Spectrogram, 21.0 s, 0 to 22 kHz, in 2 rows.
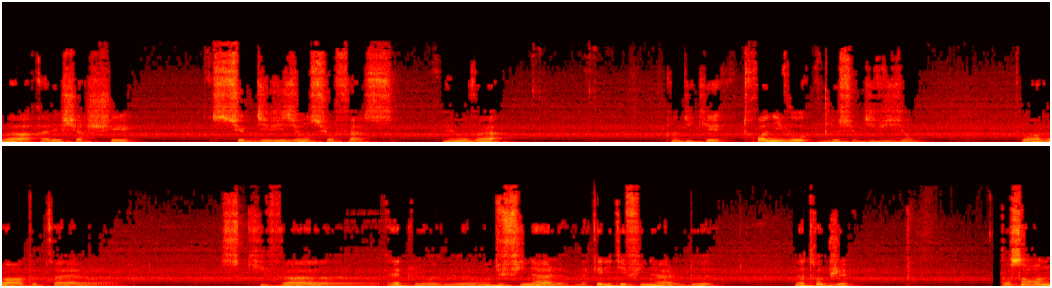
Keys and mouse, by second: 5.9 click, 8.5-19.6 middle drag.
